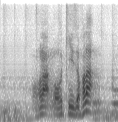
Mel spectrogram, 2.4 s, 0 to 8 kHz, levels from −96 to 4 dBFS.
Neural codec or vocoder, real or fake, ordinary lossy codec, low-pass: codec, 24 kHz, 0.9 kbps, DualCodec; fake; none; 7.2 kHz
